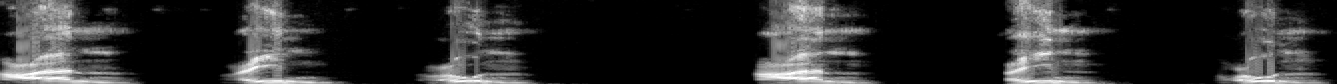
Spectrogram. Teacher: আইন হরফের উচ্চারণ হলকের মধ্যখান থেকে চাপ দিয়ে উচ্চারণ করতে হবে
